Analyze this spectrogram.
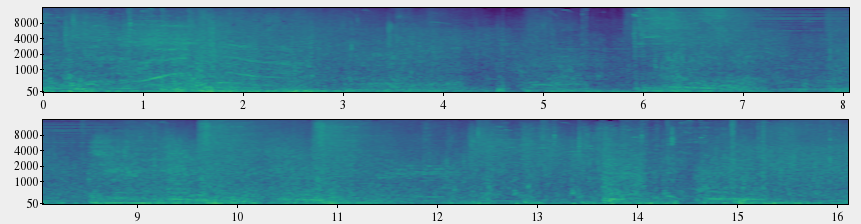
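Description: Electric blasts crackle and boom.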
